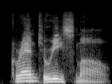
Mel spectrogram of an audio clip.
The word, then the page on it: gran turismo: American English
